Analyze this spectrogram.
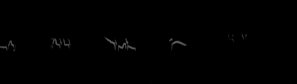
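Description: A robin, a North American member of the thrush family, sings outdoors in the morning: a series of short, clear, warbling phrases, about five bursts spaced a half-second or so apart, against a quiet background.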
